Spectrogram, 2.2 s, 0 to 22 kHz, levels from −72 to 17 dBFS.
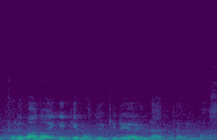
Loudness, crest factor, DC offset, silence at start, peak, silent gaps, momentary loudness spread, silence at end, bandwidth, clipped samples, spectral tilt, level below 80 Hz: -29 LUFS; 18 dB; under 0.1%; 0 s; -10 dBFS; none; 11 LU; 0 s; 10 kHz; under 0.1%; -7.5 dB/octave; -70 dBFS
